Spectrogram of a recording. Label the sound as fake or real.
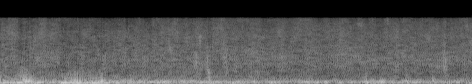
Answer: fake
